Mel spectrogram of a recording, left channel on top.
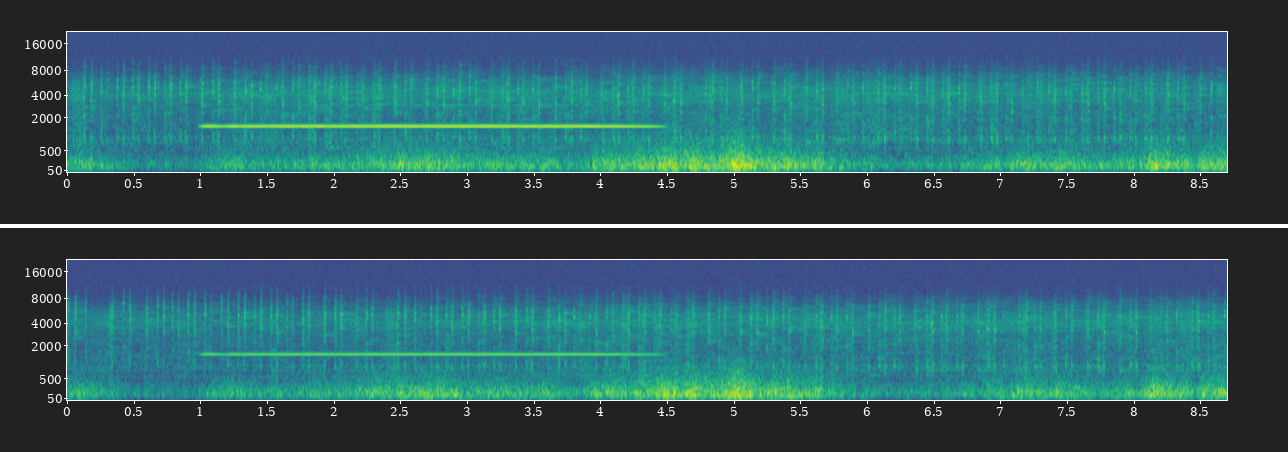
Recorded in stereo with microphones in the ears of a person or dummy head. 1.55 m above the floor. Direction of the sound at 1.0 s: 75° left (ahead or behind).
